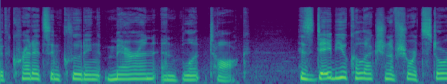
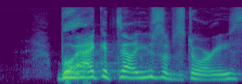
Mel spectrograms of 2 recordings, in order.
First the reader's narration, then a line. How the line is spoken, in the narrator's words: he chuckled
